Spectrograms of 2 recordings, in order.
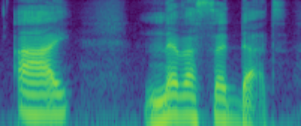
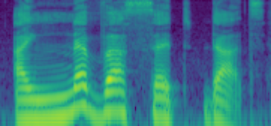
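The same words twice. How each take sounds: First: The word "I" carries the main stress. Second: The word "never" carries the main stress. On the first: Someone else said it. "If you are stressing the word I" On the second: It flatly denies ever saying it. "If you're stressing the word "never,""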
